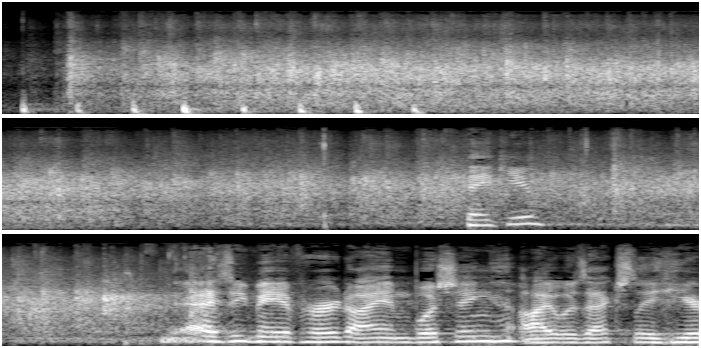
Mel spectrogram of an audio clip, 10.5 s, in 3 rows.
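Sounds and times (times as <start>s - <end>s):
audience applause: 0.0s - 8.1s
speech: 5.8s - 6.4s, 7.8s - 10.4s.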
